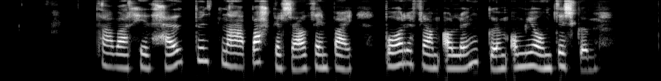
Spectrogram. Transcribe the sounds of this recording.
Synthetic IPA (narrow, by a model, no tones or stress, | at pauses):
θavaɾ̥hɪðhɛðpʏnt̪napahkɛlsaθejmpaːj | pɔːɾɪfɾama̰wlœɥŋkʏmɔ̰ɣmjoːwʏmt̪ɪskʏm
